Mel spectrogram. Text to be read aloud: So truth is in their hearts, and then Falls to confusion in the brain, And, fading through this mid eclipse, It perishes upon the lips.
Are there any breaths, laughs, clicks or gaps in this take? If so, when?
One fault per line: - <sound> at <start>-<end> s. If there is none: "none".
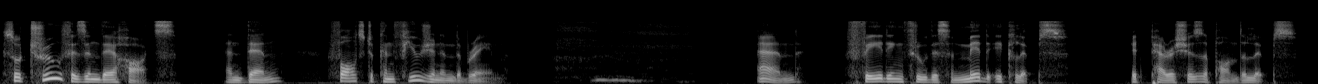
- sigh at 5.5-7.0 s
